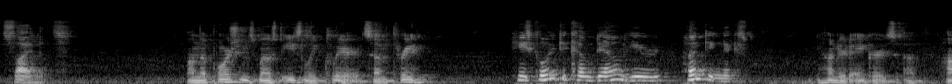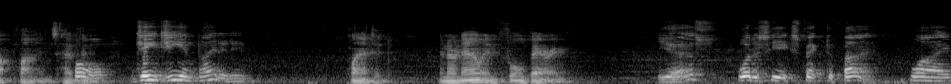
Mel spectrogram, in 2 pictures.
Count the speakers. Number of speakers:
two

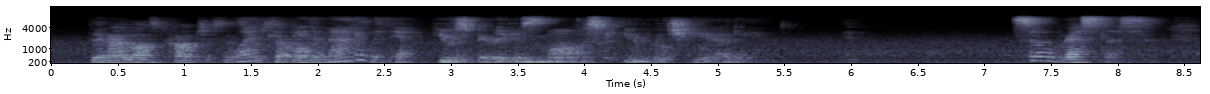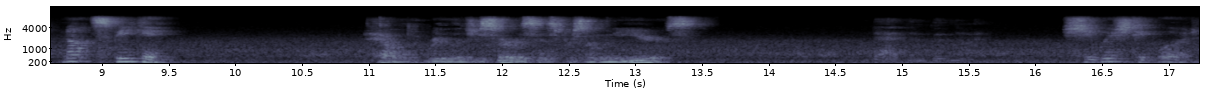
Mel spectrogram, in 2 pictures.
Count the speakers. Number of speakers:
four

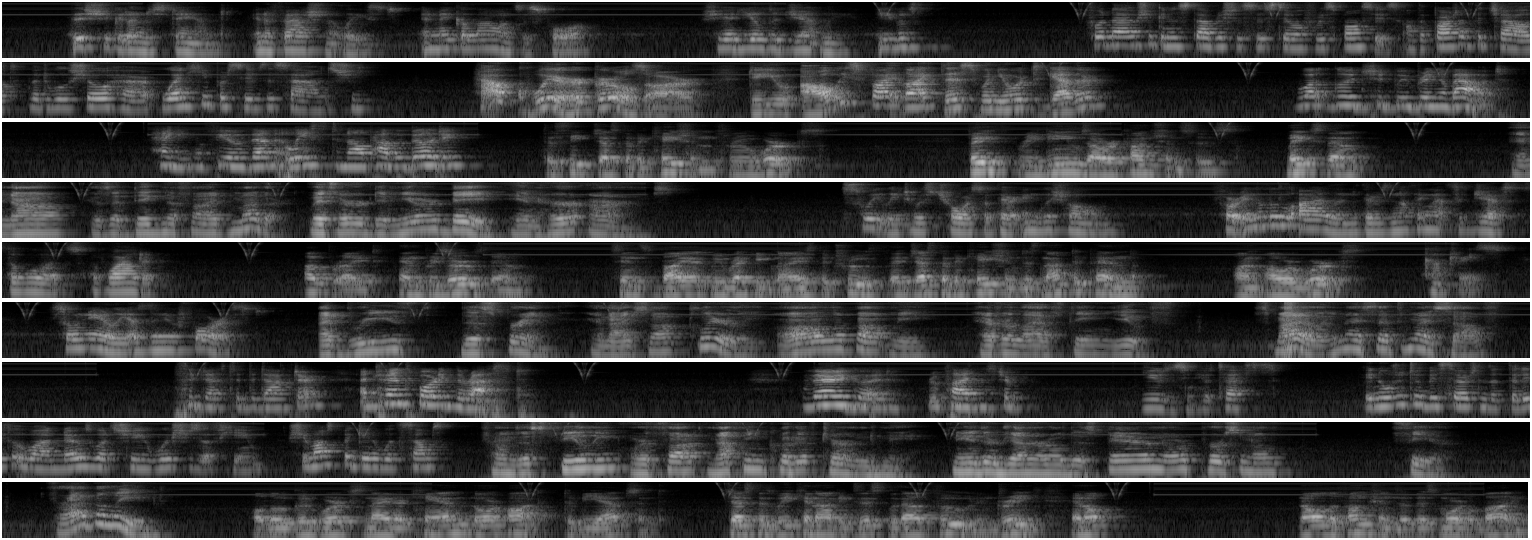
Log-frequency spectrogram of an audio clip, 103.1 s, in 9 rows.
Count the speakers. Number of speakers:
six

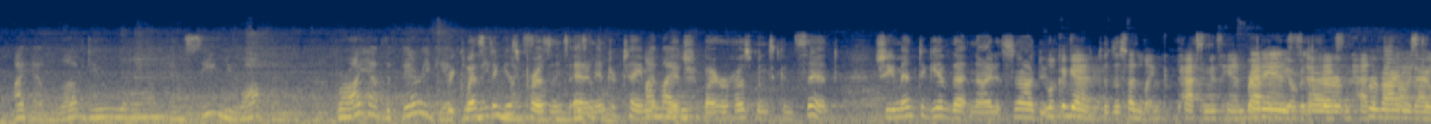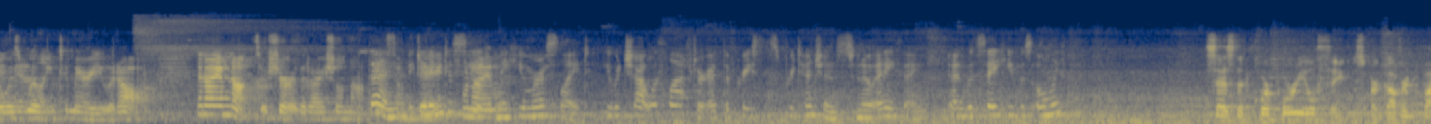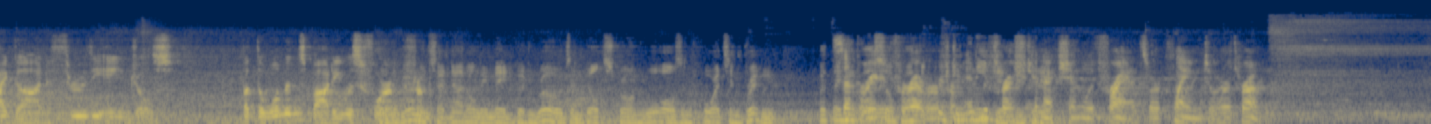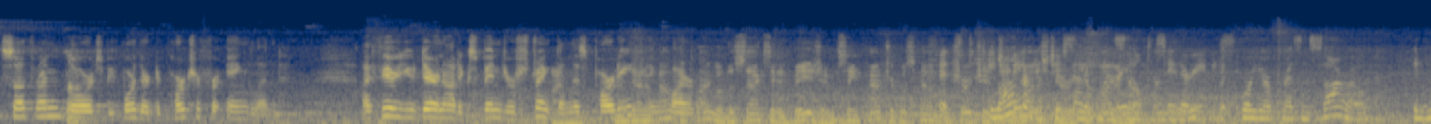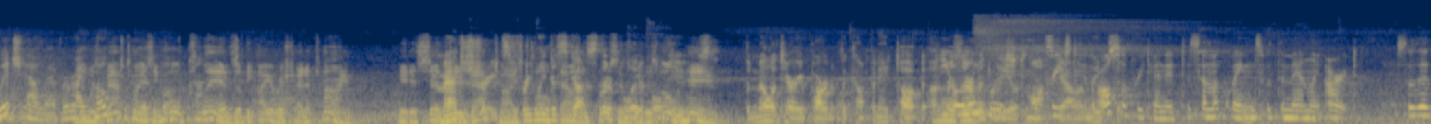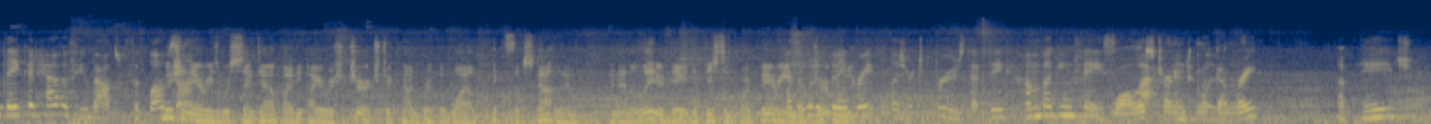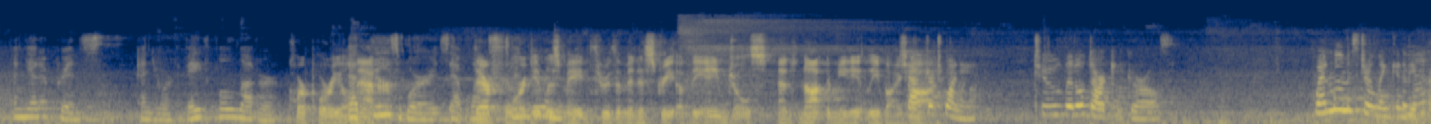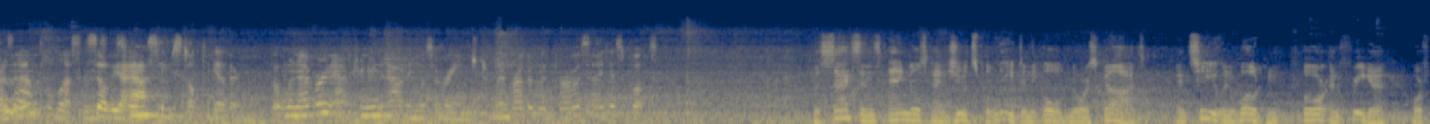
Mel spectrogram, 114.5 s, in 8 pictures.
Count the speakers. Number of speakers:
eight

